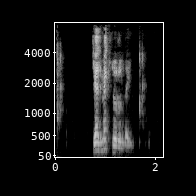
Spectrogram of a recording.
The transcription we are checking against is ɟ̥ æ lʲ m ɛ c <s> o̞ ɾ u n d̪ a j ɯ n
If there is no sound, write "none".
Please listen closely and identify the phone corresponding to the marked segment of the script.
z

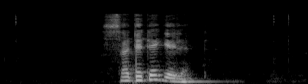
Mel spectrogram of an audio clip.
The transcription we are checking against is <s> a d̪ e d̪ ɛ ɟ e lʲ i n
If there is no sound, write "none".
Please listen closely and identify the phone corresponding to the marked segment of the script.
s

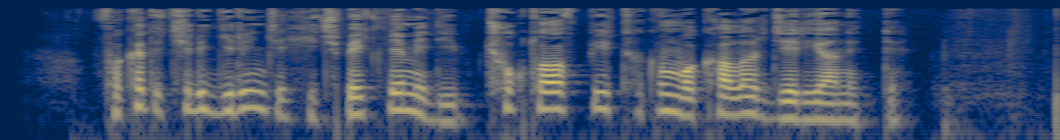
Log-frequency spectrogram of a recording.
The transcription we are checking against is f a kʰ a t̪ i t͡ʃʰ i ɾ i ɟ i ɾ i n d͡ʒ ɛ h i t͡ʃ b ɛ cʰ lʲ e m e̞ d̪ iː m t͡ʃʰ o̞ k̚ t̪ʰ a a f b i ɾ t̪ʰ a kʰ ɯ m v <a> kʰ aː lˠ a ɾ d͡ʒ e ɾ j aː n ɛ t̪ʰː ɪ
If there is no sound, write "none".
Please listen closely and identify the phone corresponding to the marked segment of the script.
a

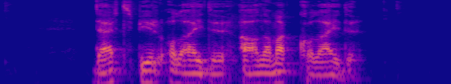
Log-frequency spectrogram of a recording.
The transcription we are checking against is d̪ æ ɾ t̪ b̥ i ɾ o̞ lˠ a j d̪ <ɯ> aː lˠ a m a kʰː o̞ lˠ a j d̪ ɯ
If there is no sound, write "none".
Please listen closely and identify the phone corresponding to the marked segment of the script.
ɯ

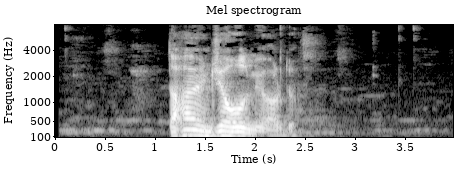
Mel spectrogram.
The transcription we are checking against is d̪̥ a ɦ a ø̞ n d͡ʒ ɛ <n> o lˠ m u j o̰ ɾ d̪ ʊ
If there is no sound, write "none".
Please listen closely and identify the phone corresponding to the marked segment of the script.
none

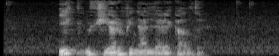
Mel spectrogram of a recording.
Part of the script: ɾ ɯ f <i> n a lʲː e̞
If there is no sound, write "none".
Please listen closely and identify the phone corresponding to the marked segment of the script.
i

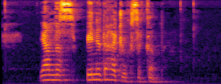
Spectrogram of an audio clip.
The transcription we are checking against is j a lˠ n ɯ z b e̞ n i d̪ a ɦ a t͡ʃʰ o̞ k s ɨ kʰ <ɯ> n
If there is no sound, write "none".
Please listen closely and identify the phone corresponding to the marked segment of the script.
ɯ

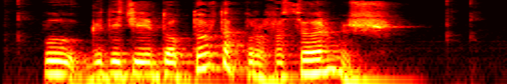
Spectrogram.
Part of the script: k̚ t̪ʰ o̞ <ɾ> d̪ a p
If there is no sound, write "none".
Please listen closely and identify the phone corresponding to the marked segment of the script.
ɾ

